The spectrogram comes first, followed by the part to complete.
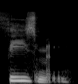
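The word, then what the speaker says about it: Theismann: His actual name his actual name is Theman. He changed it his when he was in college because he wanted it to rhyme with Heisman.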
